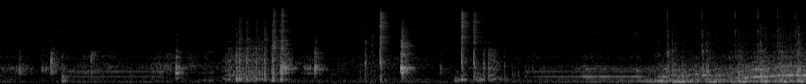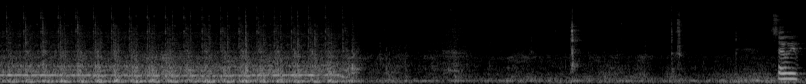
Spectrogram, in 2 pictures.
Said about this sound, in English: So we've just stitched right across the top, really close to that folded edge of our pocket.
